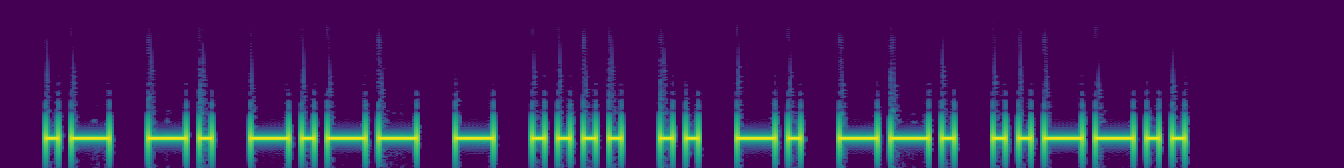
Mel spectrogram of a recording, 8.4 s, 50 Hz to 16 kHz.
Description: Morse code, heard as a keyed tone, about 15 wpm, 700 Hz. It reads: ANYTHING?
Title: Sentences from Top 1000 Words - Review Part 2 - 15wpm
